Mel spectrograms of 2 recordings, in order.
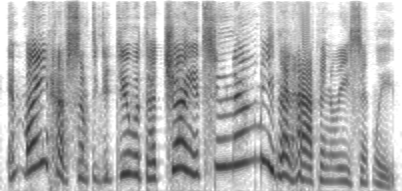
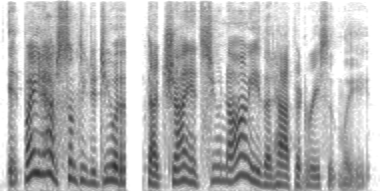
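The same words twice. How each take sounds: First: It is said in a put-on Tails voice. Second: It is said in the reader's normal voice.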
